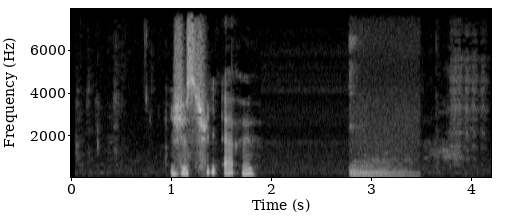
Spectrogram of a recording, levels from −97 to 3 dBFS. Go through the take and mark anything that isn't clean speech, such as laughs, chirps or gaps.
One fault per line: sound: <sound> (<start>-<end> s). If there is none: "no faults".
sound: thud (2.8-3.5 s)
